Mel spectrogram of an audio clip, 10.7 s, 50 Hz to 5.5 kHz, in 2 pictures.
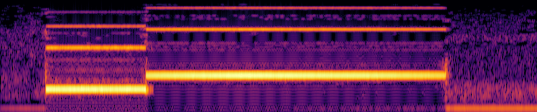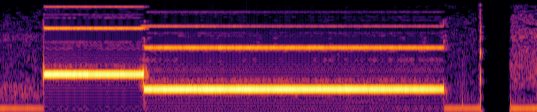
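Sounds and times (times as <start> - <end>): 
fire station siren during a radio siren check: 0.4 - 4.5, 5.8 - 9.8.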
